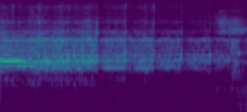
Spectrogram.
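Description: Audience laughter and applause, heard thin and tinny through a laptop's speaker and re-recorded, fading away.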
